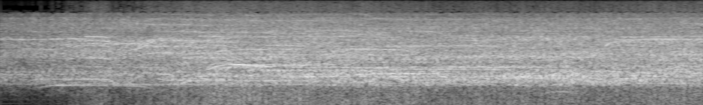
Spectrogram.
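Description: A loud, dense roar from a large crowd at a Trump rally, cheering and chanting without letup for several seconds, a wall of voices that swells in right away and holds steady.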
